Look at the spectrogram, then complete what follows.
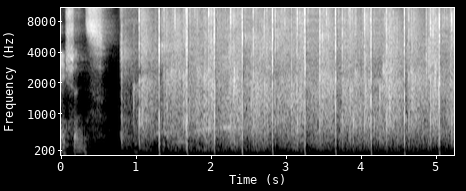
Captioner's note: audience applauding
